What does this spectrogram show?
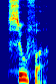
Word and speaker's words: sofa: For example, in the word sofa, the O is pronounced as a schwah. Sufa. It sounds like suf.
